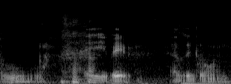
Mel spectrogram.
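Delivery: silky smooth, soft, breathy whisper. Reacting to a message, the speaker puts on a greeting: smooth voice. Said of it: "Hashtag smooth voice".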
